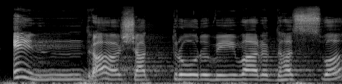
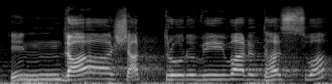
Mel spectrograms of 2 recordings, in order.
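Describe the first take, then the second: First: The high pitch accent falls on the first syllable. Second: The high pitch accent falls on the last syllable. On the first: "आदि उदात्त" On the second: "अंत्योदात्त कर दिया"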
